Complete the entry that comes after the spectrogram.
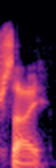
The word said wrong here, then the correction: Sia: I've always heard of Sia. – Sia, okay. Sia. I was pronouncing it wrong. Okay, Sia. – Yeah. – How's it spelled? Sia Coin. – S-I-A.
